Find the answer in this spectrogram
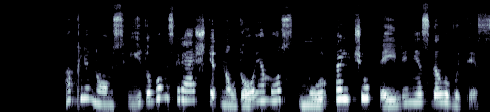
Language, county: Lithuanian, Alytus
